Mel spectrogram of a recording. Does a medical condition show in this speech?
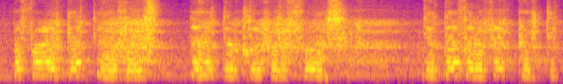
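Yes: ALS.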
